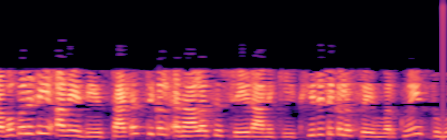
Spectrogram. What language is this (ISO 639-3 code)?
tel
